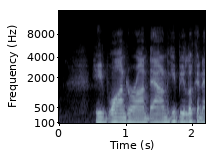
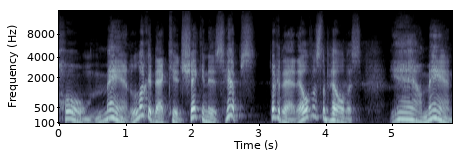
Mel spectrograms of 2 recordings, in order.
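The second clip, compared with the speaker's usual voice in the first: higher, louder thrilled viewer; excited shopkeeper; 5 semitones higher, 5 dB louder than usual. Retold or imitated. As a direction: cheer at the TV. Shopkeeper watching TV voiced.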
